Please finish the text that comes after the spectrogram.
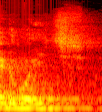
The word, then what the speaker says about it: advise: okay friends, यहां जो pronunciation है इसको तो बोलते हैं एडवाइस, जबकि नीचे वाला जो वर्ड है वो कहलाता है एडवाइज, जबकि ये ऊपर वाला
